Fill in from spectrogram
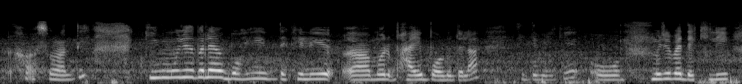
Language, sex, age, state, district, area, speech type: Odia, female, 18-30, Odisha, Subarnapur, urban, spontaneous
